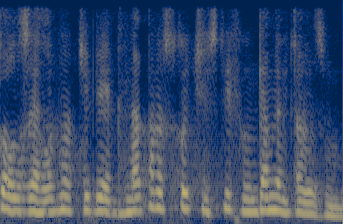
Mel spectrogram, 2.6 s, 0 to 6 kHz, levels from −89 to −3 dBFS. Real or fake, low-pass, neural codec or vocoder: fake; 5.4 kHz; codec, 16 kHz, 1 kbps, FreqCodec, smaller model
